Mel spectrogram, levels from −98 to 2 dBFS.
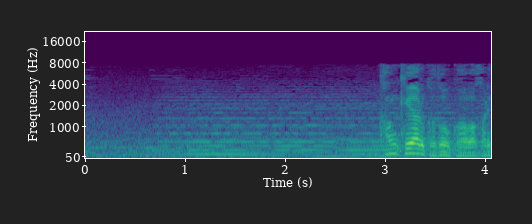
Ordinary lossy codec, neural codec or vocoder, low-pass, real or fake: none; none; none; real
